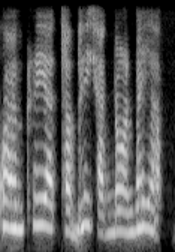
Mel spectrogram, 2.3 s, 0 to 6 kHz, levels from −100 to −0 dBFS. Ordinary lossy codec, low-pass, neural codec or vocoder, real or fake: none; 5.4 kHz; codec, 24 kHz, 1 kbps, SNAC; fake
